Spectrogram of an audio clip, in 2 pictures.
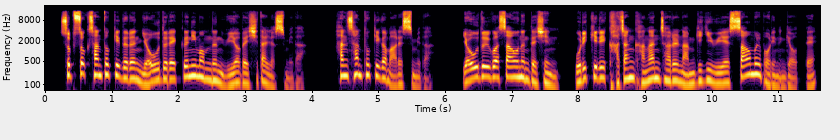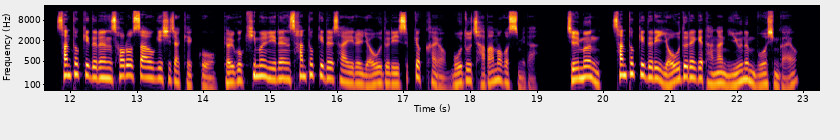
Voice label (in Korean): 이야기 남자; 산토끼들과 여우들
